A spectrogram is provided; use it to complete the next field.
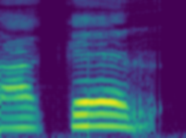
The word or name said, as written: akEr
